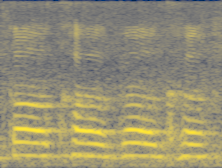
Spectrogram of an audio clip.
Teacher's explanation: आप बोलिए, अगर आप क बोलेंगे, क, ख, ग, घ, तो ये आपके सिर्फ कंठ से आवाज़ निकलेगी, गले से आवाज़ निकलेगी, जीभ हिलेगी भी नहीं, ठीक है।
